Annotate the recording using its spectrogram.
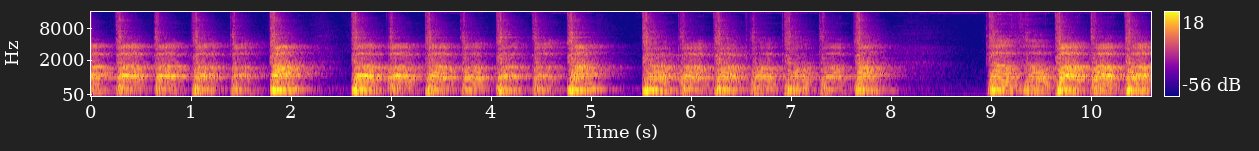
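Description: Acoustic guitar with a capo strummed in a repeating pattern: one ringing down stroke, then a run of six quick alternating down and up strokes, played about three times with a brief stop near the end.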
